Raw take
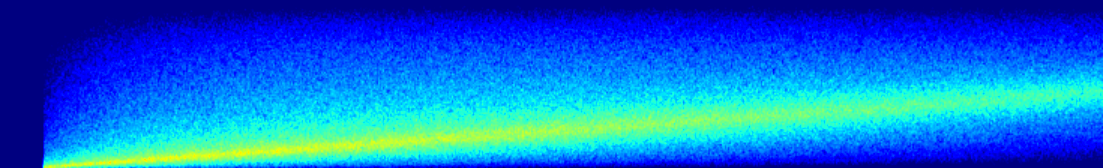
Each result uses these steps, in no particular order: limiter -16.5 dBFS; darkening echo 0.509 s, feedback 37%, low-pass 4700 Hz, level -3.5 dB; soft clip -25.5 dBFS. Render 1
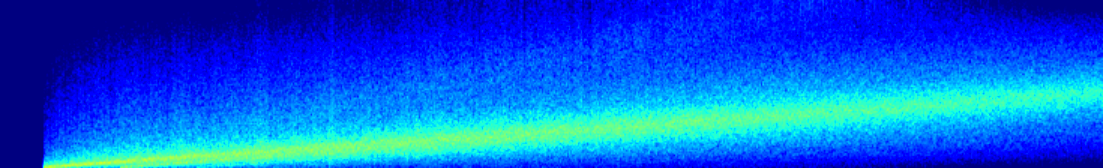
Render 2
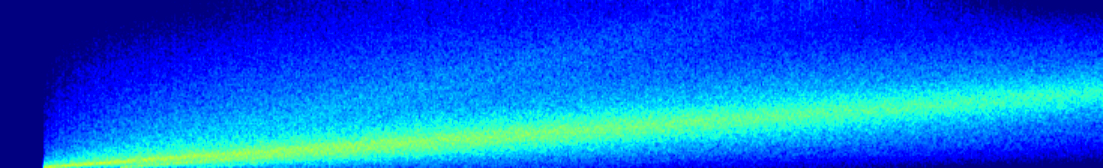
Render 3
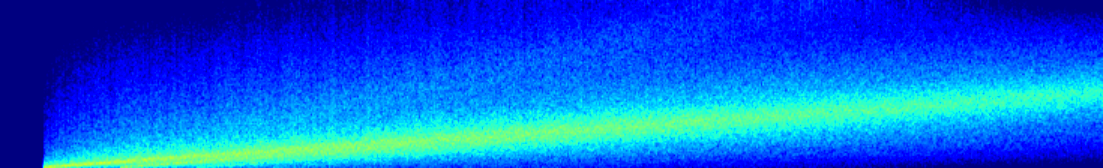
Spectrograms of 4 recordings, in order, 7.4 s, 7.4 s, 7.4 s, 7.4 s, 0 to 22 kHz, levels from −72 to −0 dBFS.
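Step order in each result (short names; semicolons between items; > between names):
darkening echo > limiter > soft clip; darkening echo > soft clip > limiter; limiter > darkening echo > soft clip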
